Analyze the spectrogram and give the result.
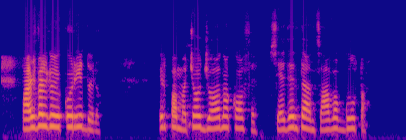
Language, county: Lithuanian, Klaipėda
